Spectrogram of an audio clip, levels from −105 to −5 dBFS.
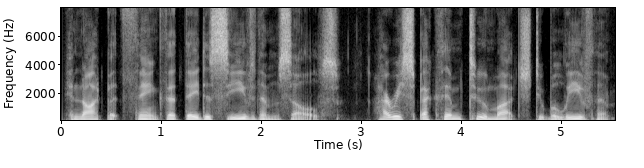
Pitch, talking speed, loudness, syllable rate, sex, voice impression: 95 Hz, 175 wpm, -22 LUFS, 4.8 syllables/s, male, masculine, adult-like, slightly thick, slightly cool, sincere, slightly wild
